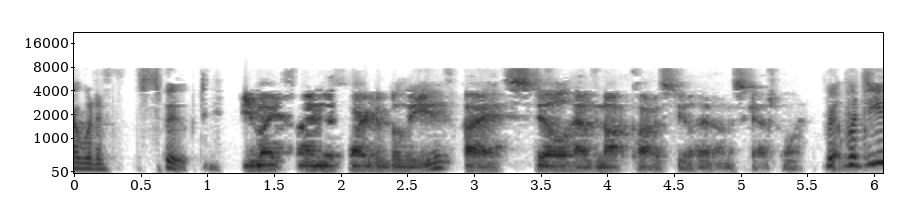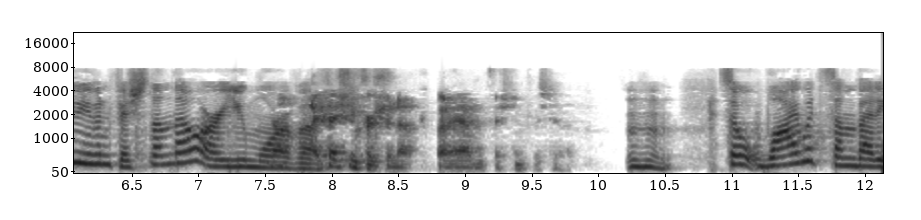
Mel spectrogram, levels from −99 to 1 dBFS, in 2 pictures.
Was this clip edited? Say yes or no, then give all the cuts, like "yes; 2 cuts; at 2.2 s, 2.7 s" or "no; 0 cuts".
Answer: no; 0 cuts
